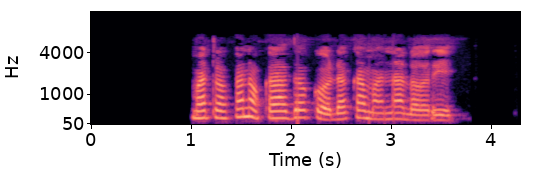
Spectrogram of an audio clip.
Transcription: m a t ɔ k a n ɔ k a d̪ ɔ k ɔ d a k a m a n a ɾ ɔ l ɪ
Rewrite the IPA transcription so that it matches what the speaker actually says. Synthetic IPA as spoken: m a t ɔ k a n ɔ k a d̪ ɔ k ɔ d a k a m a n a l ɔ ɾ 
